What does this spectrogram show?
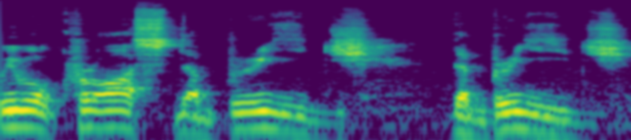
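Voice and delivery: low, deliberate Russian accent. An actor rehearsing for a show practices a Russian accent. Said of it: "working on my Russian accent".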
